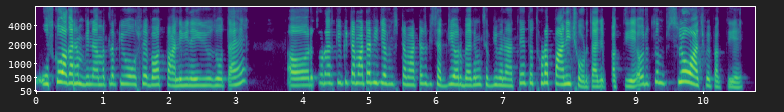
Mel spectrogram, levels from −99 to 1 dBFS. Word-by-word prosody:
उसको 285 +6 +2
अगर 320 -2 +8
हम 290 -3 +1
बिना 270 -1 -1
मतलब 270 +2 -4
कि 295 - -3
वो 280 -1 0
उसमें 280 0 -2
बहुत 260 0 0
पानी 230 -1 +1
भी 235 - -1
नहीं 235 0 +1
यूज़ 235 -1 -4
होता 230 0 -2
है। 300 +10 -1 0.7
और 240 +2 +2
थोड़ा 310 0 -2
क्योंकि 320 +1 -6
टमाटर 320 +1 +2
भी, 325 -1 +1
जब 300 -3 -1
टमाटर 270 +2 -2
की 275 - -10
सब्ज़ी 265 -1 -3
और 265 0 +1
बैंगन 245 +2 -1
की 255 - -17
सब्ज़ी 250 +2 -5
बनाते 235 +3 -3
हैं, 315 - -2
तो 315 - -2
थोड़ा 315 +2 +1
पानी 285 0 +5
छोड़ता 190 +1 -2
है 195 - +2
जब 210 - -5
पकती 200 0 -3
है, 195 - +3
और 275 +4 -1
एकदम 320 +2 -4
स्लो 365 0 +6
आँच 265 -5 +4
पे 230 - -1
पकती 180 - -8
है। 170 0 -6
265 Hz, 250 wpm, -23 LUFS, 235-305 Hz, 0.7 s, अगर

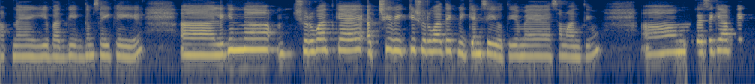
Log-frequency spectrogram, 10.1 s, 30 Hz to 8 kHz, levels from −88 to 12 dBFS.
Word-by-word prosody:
आपने 195 0 -7 0.2
ये 190 +1 -4
बात 185 0 -5
भी 200 +1 -4
एकदम 195 +2 -6
सही 205 -1 -3
कही 190 -1 -4
है 265 - -4 0.5
अ, 210 0 +3
लेकिन 295 +8 +6
उम, 300 -6 +2
शुरुआत 290 +4 +2
क्या 295 -1 +1
है, 290 +2 +2
अच्छी 250 +6 +1
वीक 280 -1 +1
की 305 0 +3
शुरुआत 270 -1 +1
एक 275 0 -1
वीकेंड 230 0 0
से 230 0 +1
ही 220 - +1
होती 200 0 -4
है, 200 - -3
मैं 195 0 -4
ऐसा 195 +1 -7
मानती 185 -1 -5
हूँ। 265 +9 -8 0.6
अ, - - -6 0.7
जैसे 255 +2 +1
कि 285 +2 -2
आप 280 0 +1
एक 295 - -2
230 Hz, 195 wpm, -17 LUFS, 195-285 Hz, 0.7 s, लेकिन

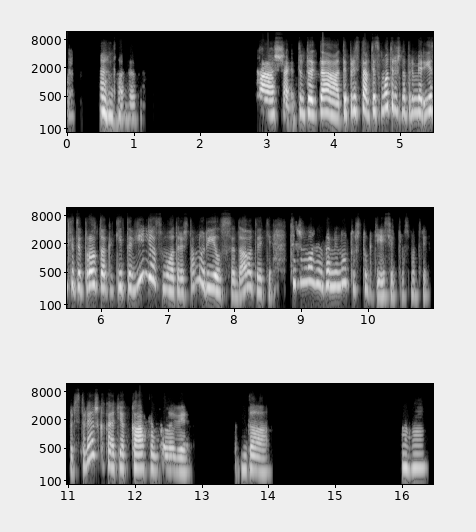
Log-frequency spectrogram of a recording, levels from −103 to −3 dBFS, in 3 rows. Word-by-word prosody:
Да, - - -16 0.6
да, - - -5
да. 160 -1 -8 1.8
Каша. 205 -3 +5
Т 225 - -3
ты, 215 0 +7
та, 205 -4 +7
представь, 235 +3 +2
ты 240 - +4
смотришь, 260 +1 +1
например, 225 -2 -1
если 250 +5 0
ты 245 - -1
просто 250 -1 +3
какие-то 230 +2 -5
видео 370 - +1
смотришь, 190 - -4
там, 235 - -11
ну, 295 - -1
рилсы, 195 -8 -1
да, 165 +7 -2
вот 240 -3 -5
эти. 185 -2 -8 0.2
Ты 290 - -4
же 300 +1 -8
можешь 305 -4 -2
за 265 - 0
минуту 250 +1 -3
штук 210 -4 -13
10 155 0 -8
посмотреть. 160 0 -18
Представляешь, 270 - -4
какая 210 -2 -2
у - - -22
тебя 190 -1 -3
каша 185 0 +2
в 165 - -10
голове? 155 -3 -4 0.7
Да. 170 -4 -3 2.0
Ага. 190 0 -5
210 Hz, 145 wpm, -22 LUFS, 175-245 Hz, 2.0 s, ты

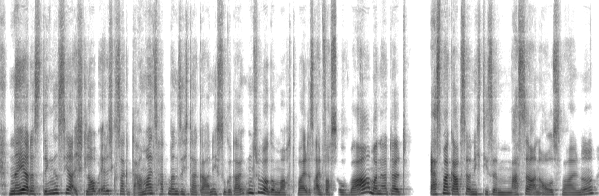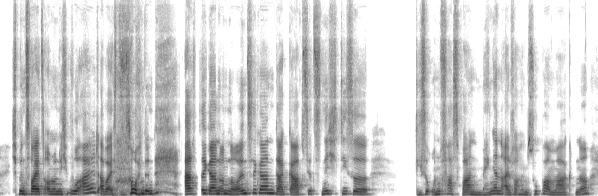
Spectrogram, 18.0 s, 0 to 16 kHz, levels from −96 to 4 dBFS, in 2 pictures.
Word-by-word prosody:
Na 220 +2 +5
ja, 265 0 +11
das 215 -2 -2
Ding 210 +4 0
ist 275 0 0
ja, 275 -2 +3
ich - - -3
glaube 205 +2 0
ehrlich 230 +1 -3
gesagt, 210 -2 -7
damals 245 +1 -1
hat 200 0 -9
man 205 -2 -1
sich 195 -2 -6
da 185 -3 -4
gar 145 -4 -4
nicht 190 0 -4
so 190 - -6
Gedanken 175 - -1
drüber 280 -5 +2
gemacht, 160 -4 -3
weil 165 0 0
das - - -6
einfach 180 -1 -1
so 175 -2 -4
war. 290 - +6
Man 220 -6 +3
hat 215 0 -5
halt 195 -1 -1 0.3
erst 195 0 +2
mal 260 -1 +7
gab's 200 -2 +3
ja 200 - 0
nicht 190 0 -4
diese 180 -3 -5
Masse 170 +5 -1
an - - 0
Auswahl, 155 -3 -5
ne? 205 +11 -4 0.2
Ich - - -7
bin 220 -1 +2
zwar 210 -1 +6
jetzt 205 - +3
auch - - 0
noch 205 - -1
nicht 200 +2 -3
uralt, 265 +8 +1
aber - - +1
so 290 -1 +4
in 240 - +2
den 230 +4 +2 0.4
80ern 235 +2 +4
und 225 +1 0
90ern, 265 +7 +1
da 205 -5 +1
gab's 180 -1 -2
jetzt 225 -1 -8
nicht 225 +1 -7
diese 210 -4 -3 0.7
diese 170 +5 -7
unfassbaren 195 -4 -5
Mengen 210 +10 -4
einfach 185 -1 -4
im 175 -1 -8
Supermarkt, 190 -2 -5
ne? 210 +7 -5
205 Hz, 220 wpm, -23 LUFS, 185-230 Hz, 0.7 s, ja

